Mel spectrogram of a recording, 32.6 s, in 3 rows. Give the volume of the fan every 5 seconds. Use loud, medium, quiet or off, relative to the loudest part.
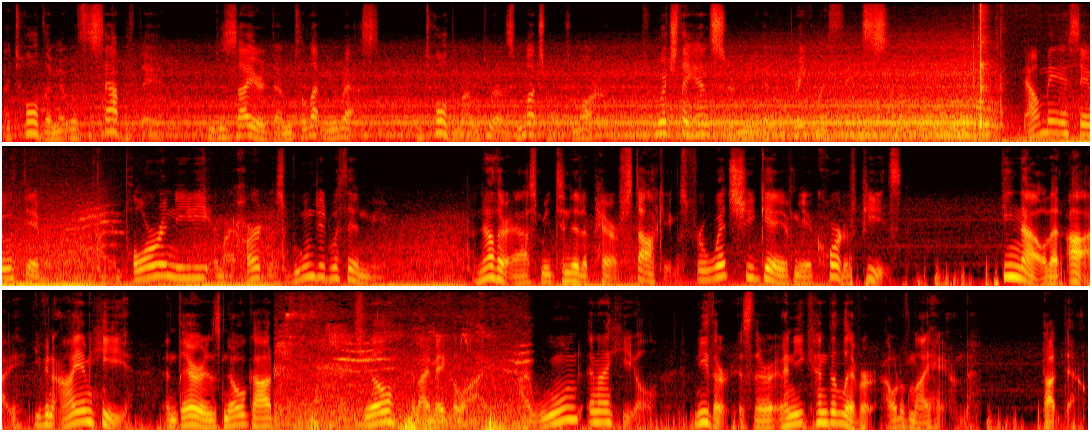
medium, loud, quiet, quiet, quiet, quiet, quiet.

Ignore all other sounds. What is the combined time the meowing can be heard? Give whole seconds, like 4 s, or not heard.
4 s.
